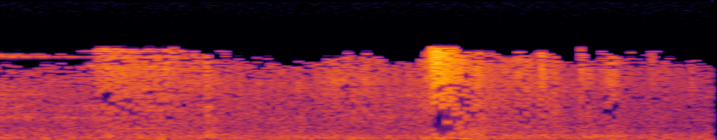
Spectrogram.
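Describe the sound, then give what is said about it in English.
An elevator descending: a steady, low mechanical hum, with one short, sharp clunk partway through. “Well, here's the elevator. Going down.”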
